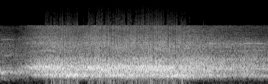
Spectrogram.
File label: Augh Augh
